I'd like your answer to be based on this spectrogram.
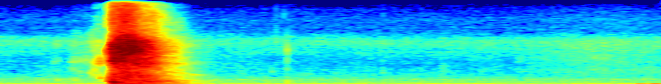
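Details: Single loud, explosive hissing sneeze from a woman, then quiet; part of a run of huge sneezes with nasal tickle.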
